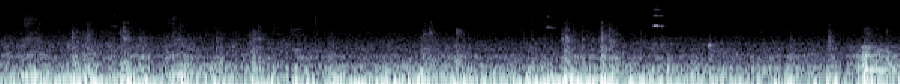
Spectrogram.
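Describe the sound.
Inside a Hakodate streetcar as it pulls into the Komaba Shako-mae stop: a steady low rumble of wheels and motor with scattered clanks and rattles, a brief high chime midway, and faint murmuring voices.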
